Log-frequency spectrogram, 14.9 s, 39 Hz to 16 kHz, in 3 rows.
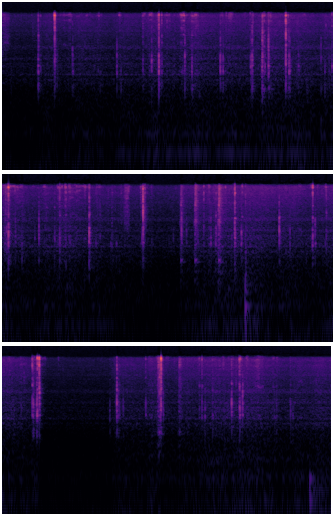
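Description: A painted nail and fingertip click and tap the thumbstick and buttons of a hollow, white hard-plastic wireless Xbox 360 controller. Quiet, sharp, bright clicks and taps come in an irregular stream, each dying away almost instantly over a faint low hum. The clicking pauses briefly around the ten-second mark.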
